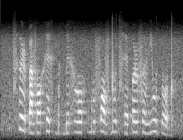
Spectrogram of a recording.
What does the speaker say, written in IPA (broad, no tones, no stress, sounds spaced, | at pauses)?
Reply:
t͡sʰ ɨ ɭ ɓ a v ɾ ɔ x e x ɡ͡b ɘ ɡ͡b e x ɣ o x ɡ͡b u f ɔ v d u t͡sʰ e θ o ɭ f ɘ v j u d ɗ o d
